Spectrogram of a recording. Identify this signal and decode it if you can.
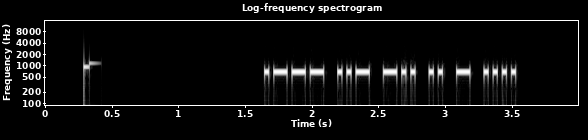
Morse code, heard as a keyed tone, about 34 wpm, 700 Hz. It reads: JUDITH
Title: USA Common Names - 35wpm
